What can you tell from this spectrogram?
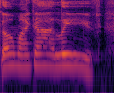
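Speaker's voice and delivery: hammed-up alarm, shooing people off; freaking out. Garden people telling everyone to leave, mock panicked cry. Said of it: "everyone in the gardens are like".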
